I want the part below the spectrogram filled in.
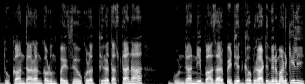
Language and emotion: Marathi, fearful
